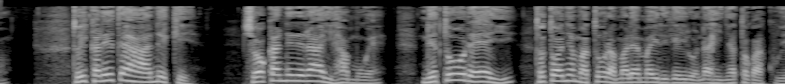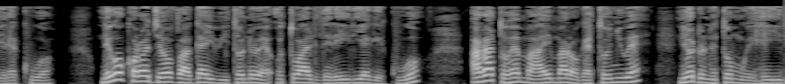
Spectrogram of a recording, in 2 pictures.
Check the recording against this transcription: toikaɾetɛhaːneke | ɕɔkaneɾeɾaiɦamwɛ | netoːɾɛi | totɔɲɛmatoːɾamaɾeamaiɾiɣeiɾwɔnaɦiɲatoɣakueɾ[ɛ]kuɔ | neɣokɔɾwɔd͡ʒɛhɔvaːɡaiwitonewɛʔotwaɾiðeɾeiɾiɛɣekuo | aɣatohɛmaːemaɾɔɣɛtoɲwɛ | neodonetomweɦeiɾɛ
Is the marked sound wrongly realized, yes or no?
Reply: no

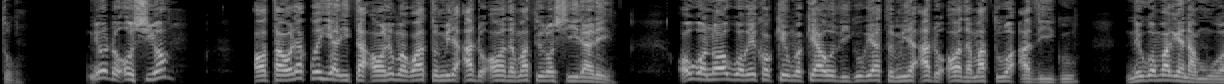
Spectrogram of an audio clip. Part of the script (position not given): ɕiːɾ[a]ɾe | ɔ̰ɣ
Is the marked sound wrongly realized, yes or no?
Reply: no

